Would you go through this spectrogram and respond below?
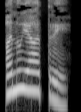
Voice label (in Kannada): "ಅನ್ಯದಾರ", Kannada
